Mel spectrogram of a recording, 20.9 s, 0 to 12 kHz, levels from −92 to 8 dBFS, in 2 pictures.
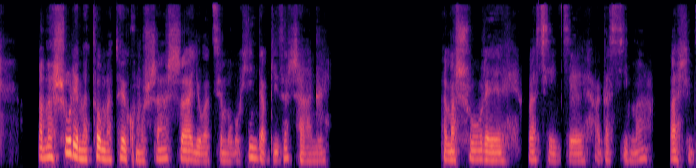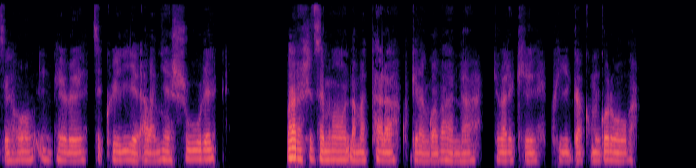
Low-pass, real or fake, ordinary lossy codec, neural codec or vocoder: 10.8 kHz; fake; AAC, 32 kbps; codec, 24 kHz, 3 kbps, HILCodec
